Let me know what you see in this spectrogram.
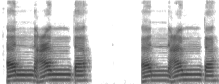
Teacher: Ada dengungnya tapi cuma sebentar. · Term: dengungnya itu cuma sebentar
